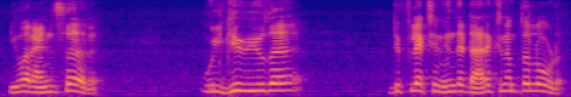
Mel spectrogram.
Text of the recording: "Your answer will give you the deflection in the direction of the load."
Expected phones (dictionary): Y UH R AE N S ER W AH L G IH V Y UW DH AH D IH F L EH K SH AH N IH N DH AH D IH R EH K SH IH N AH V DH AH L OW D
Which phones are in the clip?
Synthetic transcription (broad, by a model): Y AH R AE N S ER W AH L G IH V Y UW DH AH D IH F L EH K SH AH N IH N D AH D IH R EH K SH IH N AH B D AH L OW D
